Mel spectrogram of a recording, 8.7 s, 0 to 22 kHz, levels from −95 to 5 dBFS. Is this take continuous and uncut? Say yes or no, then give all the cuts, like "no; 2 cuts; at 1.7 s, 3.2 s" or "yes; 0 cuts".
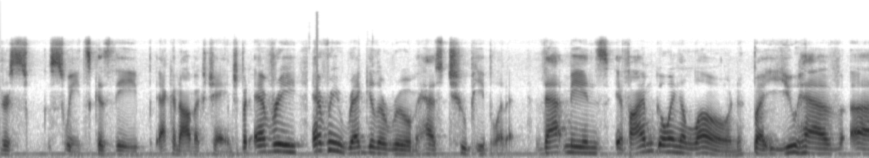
no; 3 cuts; at 3.1 s, 5.3 s, 7.5 s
